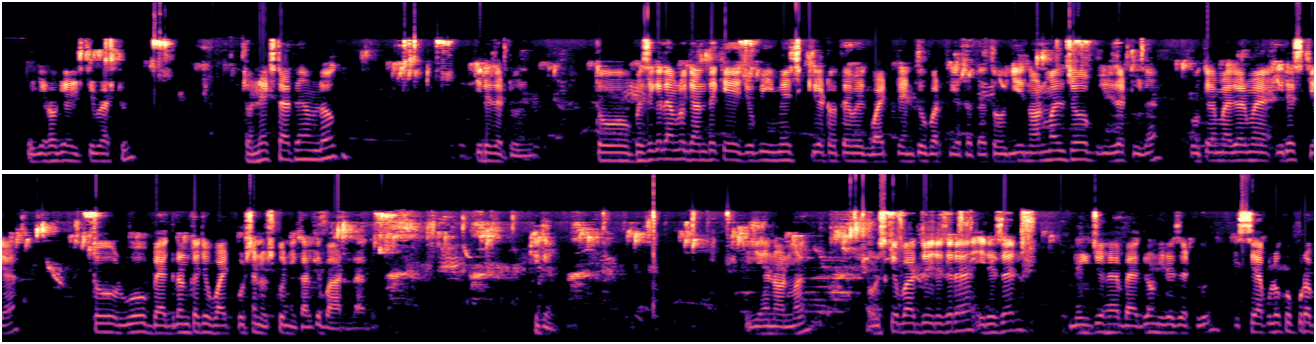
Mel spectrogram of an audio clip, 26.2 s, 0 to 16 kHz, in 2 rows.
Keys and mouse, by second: 2.0 ctrl+alt+e, 2.5 click, 4.2 right click, 5.1 click, 10.8 right click, 11.3-17.9 drag, 19.4 ctrl+z, 19.8 ctrl+z, 20.2 ctrl+z, 21.9 right click.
